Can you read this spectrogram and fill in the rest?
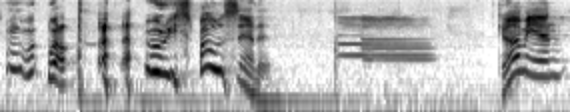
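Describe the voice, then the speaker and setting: A boastful middle-aged husband who blusters and stammers through his jokes, his voice swinging widely in pitch, as an actor plays him. A faint hum of the room sits behind him on this live stage radio play. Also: wildly swooping pitch, takes it slowly, full character voice. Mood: blustering.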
